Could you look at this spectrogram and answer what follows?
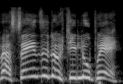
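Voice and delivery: very high, squeaky king voice; comic king voice. Acted. (hohe quäkige Königsstimme)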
